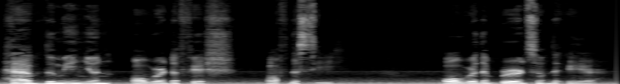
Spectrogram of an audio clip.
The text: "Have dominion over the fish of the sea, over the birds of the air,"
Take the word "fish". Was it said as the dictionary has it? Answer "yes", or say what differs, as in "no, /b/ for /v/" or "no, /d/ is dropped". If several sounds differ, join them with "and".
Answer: yes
